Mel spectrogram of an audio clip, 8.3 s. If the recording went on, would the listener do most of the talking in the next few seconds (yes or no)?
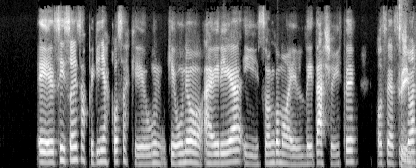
no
